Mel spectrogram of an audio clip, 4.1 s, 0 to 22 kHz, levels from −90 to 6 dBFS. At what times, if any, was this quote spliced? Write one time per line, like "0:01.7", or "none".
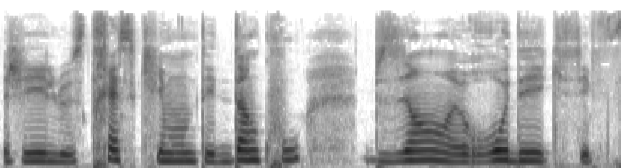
0:02.4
